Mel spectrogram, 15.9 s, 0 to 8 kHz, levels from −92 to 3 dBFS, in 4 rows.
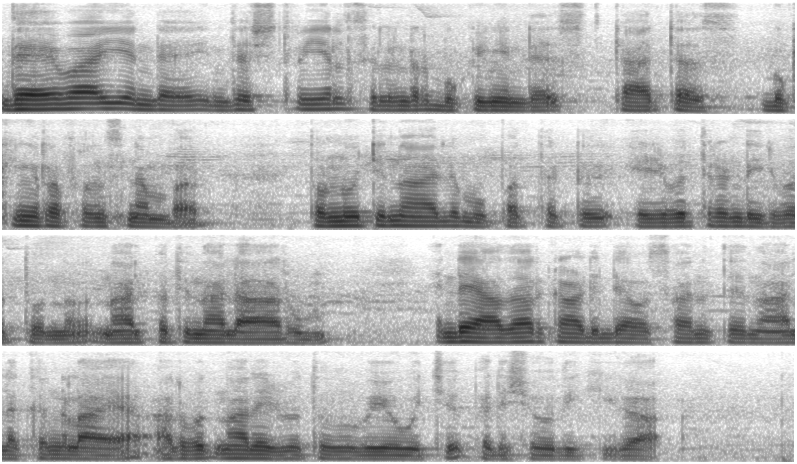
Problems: background sounds at intervals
